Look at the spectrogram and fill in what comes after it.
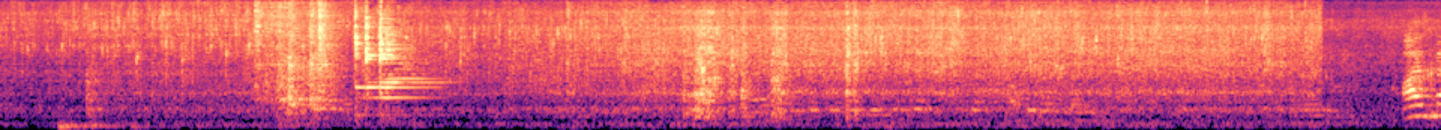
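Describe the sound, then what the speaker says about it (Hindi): Onions frying in oil in a pot for chicken biryani, giving a low sizzle with some clattering stirring near the start and a brief water-like splash, close by and continuous for several seconds. "सिर्फ ऑयल के अंदर ये प्याज भुन रही है।"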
